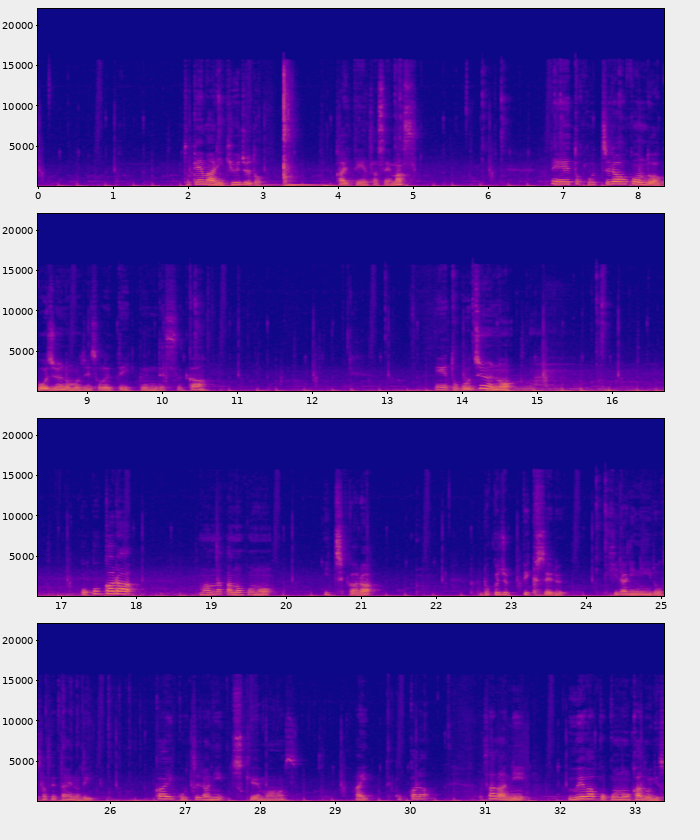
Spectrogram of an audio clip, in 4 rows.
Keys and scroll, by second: 3.3 Return, 13.6 space, 27.6 Right, 28.6 Right.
